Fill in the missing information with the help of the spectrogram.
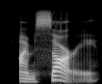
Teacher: with your voice going down, that is an apology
